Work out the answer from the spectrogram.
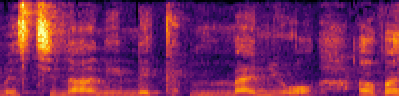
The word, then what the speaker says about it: Tinaani: is it a it's actually tinani tinani yes so people actually pronounce it like tinani tinani so you know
